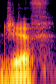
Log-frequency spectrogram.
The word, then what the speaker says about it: GIF: do you pronounce it gif you don't pronounce it gif do you peanut butter no the it's called a gif GIF right okay good if it was a gif it'd have a j right and it would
